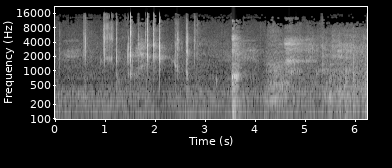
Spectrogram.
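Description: Small clicks and taps of things handled on a kitchen counter, with one louder sudden knock about three and a half seconds in.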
